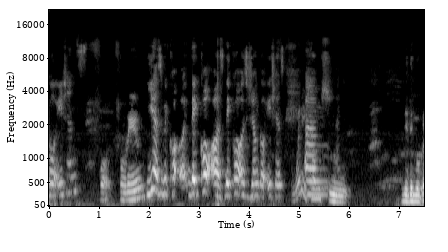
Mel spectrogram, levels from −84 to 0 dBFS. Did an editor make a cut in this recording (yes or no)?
yes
